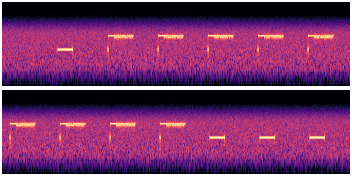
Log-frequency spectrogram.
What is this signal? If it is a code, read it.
Radio time signal (CHU, Canada), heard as beeps and data bursts, one a second, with radio static.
